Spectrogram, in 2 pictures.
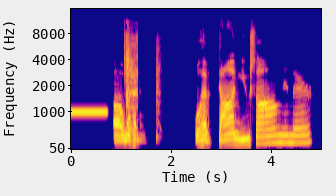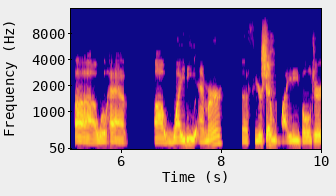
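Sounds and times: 
single-pitched censor beep: 0.0 - 1.3
speech: 0.8 - 1.4, 2.5 - 9.9.

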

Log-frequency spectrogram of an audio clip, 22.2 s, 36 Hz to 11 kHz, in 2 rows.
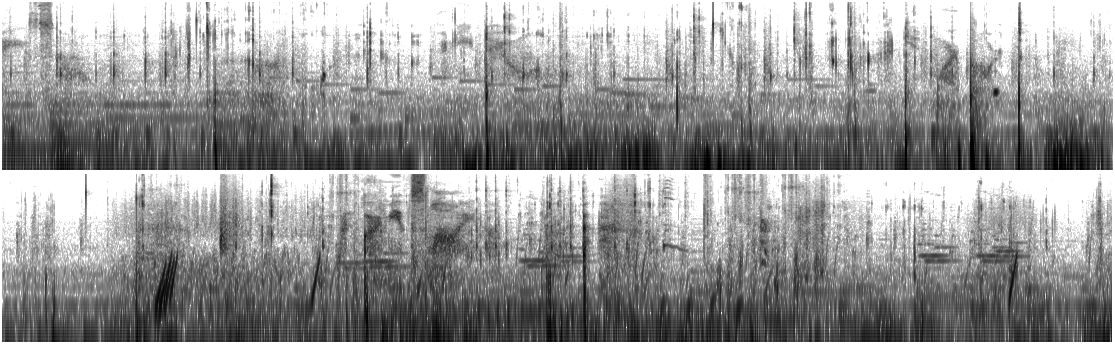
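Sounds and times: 
soft layered game music with low tones and melodic notes: 0.0 - 22.2
wet gum chewing and mouth sounds: 0.0 - 22.2.

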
